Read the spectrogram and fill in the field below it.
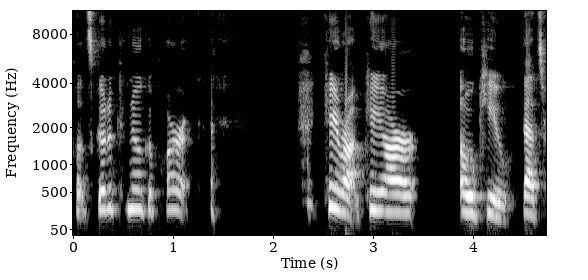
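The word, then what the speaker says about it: KROQ: K-Rock, K-R-O-Q. That's right. Thanks, Kim. For some reason, I couldn't spell it.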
